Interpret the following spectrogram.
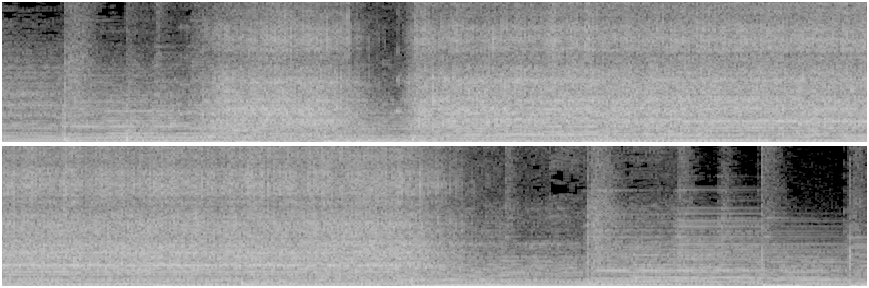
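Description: Electric blender motor running over background guitar music. It gives a short burst about a second in, then after a brief gap runs for about four and a half seconds, puréeing the water and green plant pieces in its plastic jar, and stops well before the end.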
